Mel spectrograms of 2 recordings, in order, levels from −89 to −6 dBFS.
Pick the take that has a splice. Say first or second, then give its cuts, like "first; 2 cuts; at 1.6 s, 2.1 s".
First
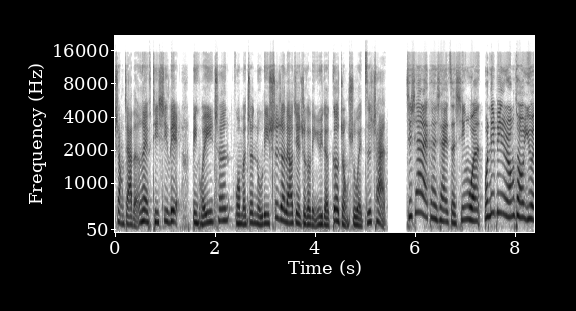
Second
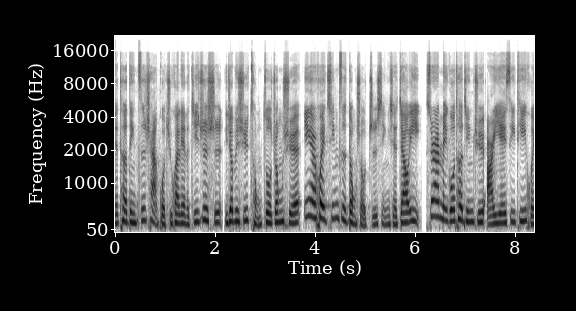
first; 1 cut; at 7.3 s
